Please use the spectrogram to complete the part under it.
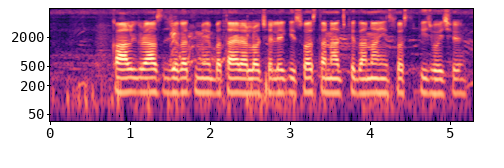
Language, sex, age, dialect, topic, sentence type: Maithili, male, 18-24, Angika, agriculture, statement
